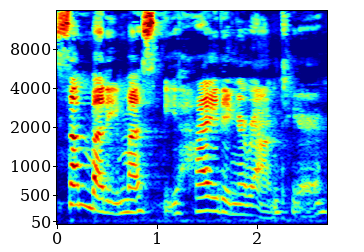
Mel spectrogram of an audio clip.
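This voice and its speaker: A woman puts on a character voice at a medium pitch, her pitch swinging very widely at a moderate pace. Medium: read story.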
